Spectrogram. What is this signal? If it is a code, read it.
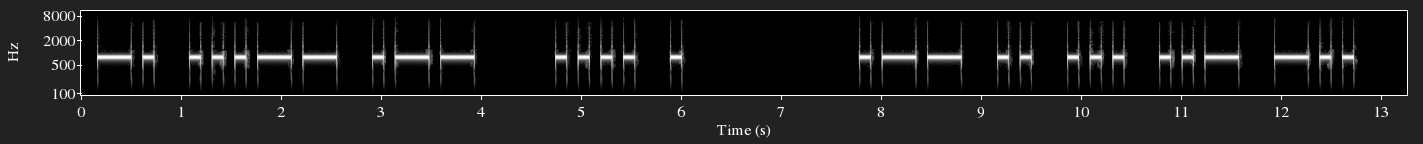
Morse code, heard as a keyed tone, about 10 wpm, 800 Hz. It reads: N3WHE WISUD
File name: LEZIONI / 4 Q1S3 10wpm 2427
